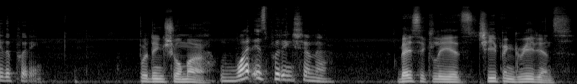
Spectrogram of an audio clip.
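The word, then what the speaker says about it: pouding chômeur: Pudding chômeur.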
